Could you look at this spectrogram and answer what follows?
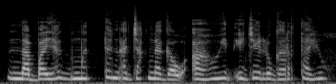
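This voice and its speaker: A woman's voice: sits high, steady tone, normal speed, darkish tone, no room sound. A woman playing a young, troubled mother in a radio drama, hesitant and plaintive. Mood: wondering.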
